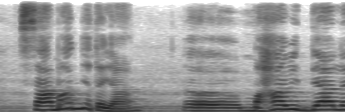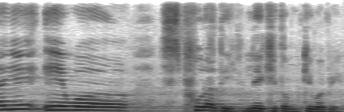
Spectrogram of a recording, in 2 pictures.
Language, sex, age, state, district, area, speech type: Sanskrit, female, 45-60, Maharashtra, Nagpur, urban, spontaneous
